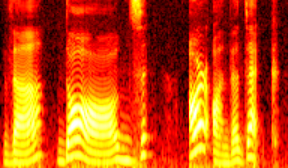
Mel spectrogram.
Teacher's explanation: 앞에 있는 명사가 dog의 g처럼 유성음이거든요. 유성음으로 끝나면 z로 읽으시면 됩니다.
